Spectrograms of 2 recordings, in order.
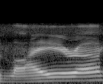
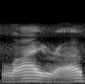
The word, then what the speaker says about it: Lyra: about Ln um or Lia he says he says you're you guys pronounce it wrong it's Lyra but you know whatever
